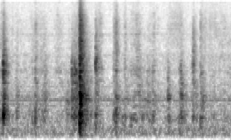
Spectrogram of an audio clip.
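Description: A few light clicks and taps of small plastic action-figure parts being handled, the sharpest just under a second in.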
